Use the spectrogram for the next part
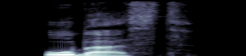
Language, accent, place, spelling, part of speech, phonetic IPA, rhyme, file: German, Germany, Berlin, Oberst, noun, [ˈoːbɐst], -oːbɐst, De-Oberst.ogg
- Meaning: colonel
